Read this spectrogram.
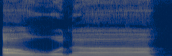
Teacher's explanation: غائن کو پر پڑھیں گے، نون پہ کھڑی زبر ہے یا ل صغیرہ۔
